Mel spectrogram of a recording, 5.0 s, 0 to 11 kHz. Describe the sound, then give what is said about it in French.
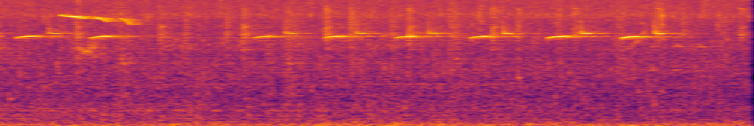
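A bird repeats a thin, high whistled phrase about every half second over a steady wash of wind or water, with faint fluttering twitters above, clear, in mountain woodland at nearly 1300 metres altitude. “Près de 1300 mètres d'altitude, encore des arbres, des oiseaux, des sources.”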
